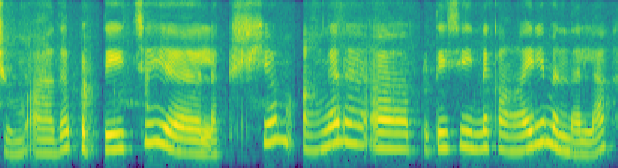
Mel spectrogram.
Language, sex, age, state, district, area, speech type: Malayalam, female, 18-30, Kerala, Idukki, rural, spontaneous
